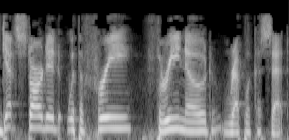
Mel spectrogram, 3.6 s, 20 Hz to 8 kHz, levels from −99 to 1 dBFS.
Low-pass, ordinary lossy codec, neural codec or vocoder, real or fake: 7.2 kHz; MP3, 24 kbps; none; real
